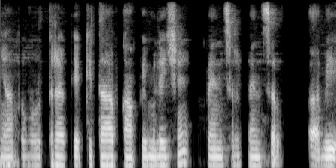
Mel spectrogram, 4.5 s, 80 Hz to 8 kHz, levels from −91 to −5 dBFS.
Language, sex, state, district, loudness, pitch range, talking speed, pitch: Maithili, male, Bihar, Muzaffarpur, -19 LUFS, 110-115 Hz, 160 wpm, 110 Hz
